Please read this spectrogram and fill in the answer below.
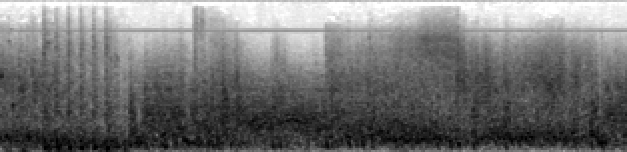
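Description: Dense, rapid gunfire: a quick rattle of shots, thickest in the first second or so, over a steady noisy din of firing.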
